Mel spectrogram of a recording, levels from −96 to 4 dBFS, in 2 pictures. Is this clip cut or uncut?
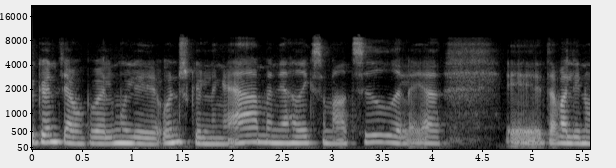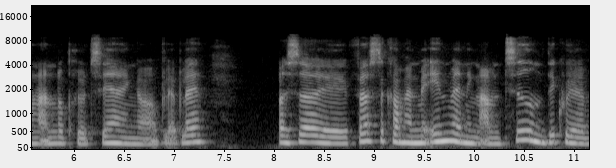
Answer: cut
